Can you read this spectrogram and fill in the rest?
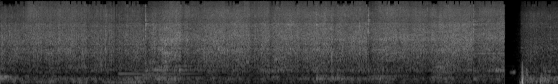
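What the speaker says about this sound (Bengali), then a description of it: "আলুগুলো ভাজা হয়ে গেছে" Potatoes fry in a pan of oil with a steady, close sizzling hiss that runs continuously, broken near the end by a brief gap and a utensil knock.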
